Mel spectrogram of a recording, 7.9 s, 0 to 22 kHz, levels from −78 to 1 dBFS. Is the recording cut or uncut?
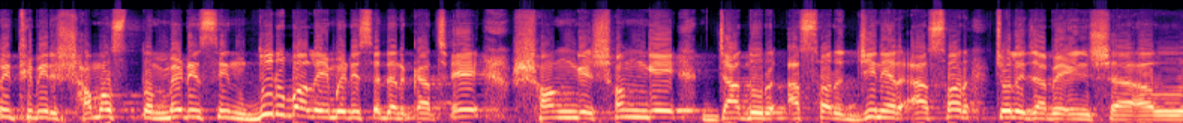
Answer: cut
